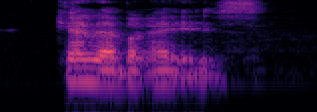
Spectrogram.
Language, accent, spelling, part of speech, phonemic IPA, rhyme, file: French, Canada, calabraise, adjective / noun, /ka.la.bʁɛz/, -ɛz, LL-Q150 (fra)-calabraise.wav
- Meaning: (adjective) feminine singular of calabrais; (noun) Calabrian woman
